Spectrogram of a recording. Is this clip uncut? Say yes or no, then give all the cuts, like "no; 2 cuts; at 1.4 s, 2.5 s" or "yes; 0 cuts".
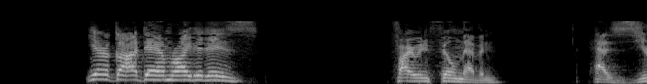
yes; 0 cuts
